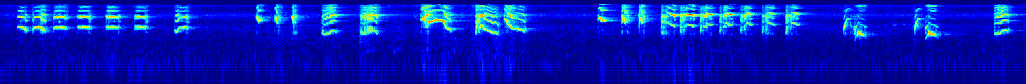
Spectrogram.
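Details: Orange-headed thrush song for coaxing a bird stuck and lazy to sing. Continuous fast sequence of sharp, high chirps and trilled notes in rapid varied phrases.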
